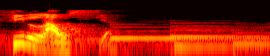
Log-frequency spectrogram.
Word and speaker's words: Filáucia: O nome é filáusia. O que é a filáusia? Filáusia se escreve com C.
